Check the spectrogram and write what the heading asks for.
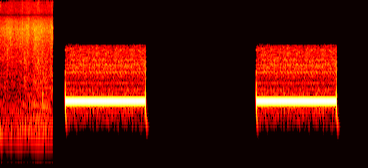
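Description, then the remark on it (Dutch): A steady telephone ringback tone sounds twice as radio hosts phone a contact at Smedes Internet, each burst about a second long with a long silent gap between, clear and prominent after a brief burst of noise at the start. “We gaan even bellen met Frank.”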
